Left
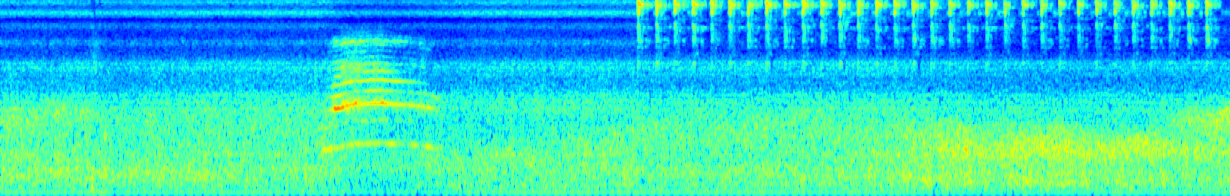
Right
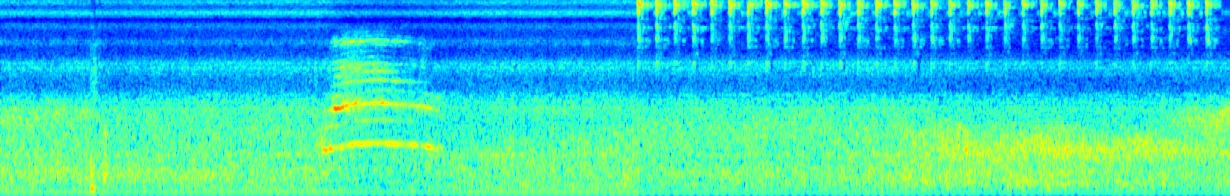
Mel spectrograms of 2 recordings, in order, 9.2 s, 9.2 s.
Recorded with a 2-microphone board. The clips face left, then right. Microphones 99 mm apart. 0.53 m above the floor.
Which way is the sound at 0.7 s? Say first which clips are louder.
Right 3 dB; 75° right (ahead or behind).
